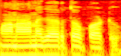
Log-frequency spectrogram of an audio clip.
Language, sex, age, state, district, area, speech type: Telugu, male, 60+, Andhra Pradesh, Vizianagaram, rural, spontaneous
